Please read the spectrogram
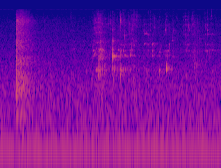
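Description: Faint swishing of water in a glass Erlenmeyer flask being swirled by hand, with a few small drip-like clicks about a second in, as indicator is mixed into a water sample for titration. A steady low hum runs underneath.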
